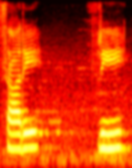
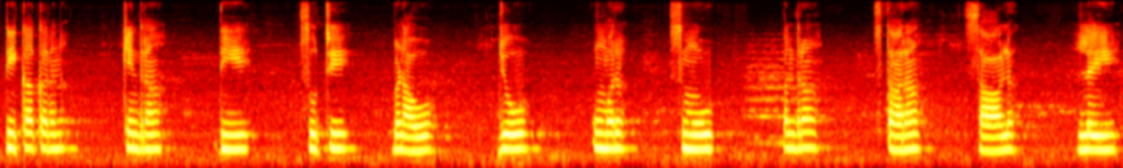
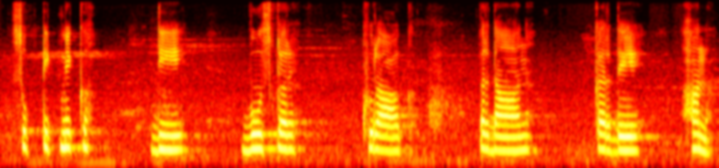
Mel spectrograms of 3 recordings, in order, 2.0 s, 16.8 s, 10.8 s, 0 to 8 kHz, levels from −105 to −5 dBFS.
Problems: background sounds at intervals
